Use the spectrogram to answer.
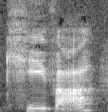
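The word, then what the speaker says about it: Caoimhe: beautiful and precious and is pronounced differently depending on where in Ireland you're from I would say qui veut I know other people say Kiva and I think that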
